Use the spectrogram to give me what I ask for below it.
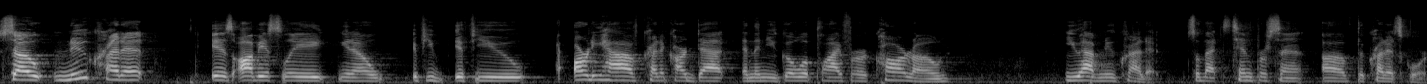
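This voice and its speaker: Here is a plain, everyday voice. A woman speaks at a fairly low pitch. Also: ordinary pitch variation, fairly slow pace. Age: 60s. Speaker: credit counselor. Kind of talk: workshop presentation.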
